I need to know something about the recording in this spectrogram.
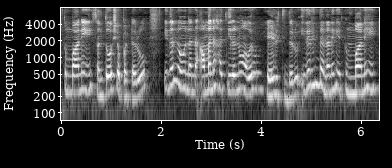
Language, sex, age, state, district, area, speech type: Kannada, female, 60+, Karnataka, Shimoga, rural, spontaneous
